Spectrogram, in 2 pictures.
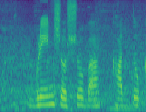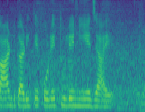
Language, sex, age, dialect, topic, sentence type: Bengali, female, 25-30, Standard Colloquial, agriculture, statement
